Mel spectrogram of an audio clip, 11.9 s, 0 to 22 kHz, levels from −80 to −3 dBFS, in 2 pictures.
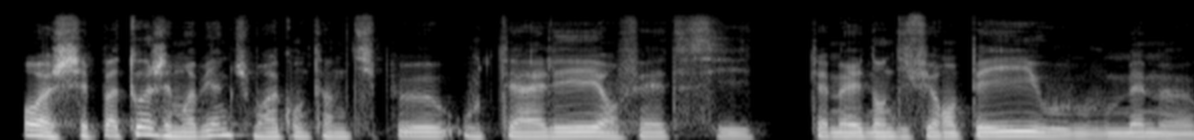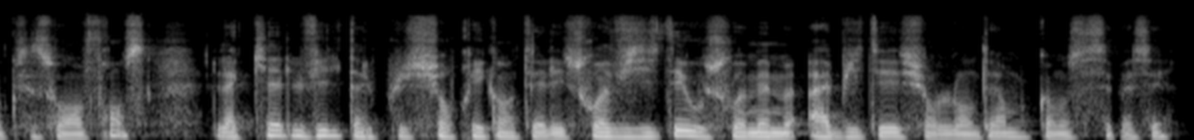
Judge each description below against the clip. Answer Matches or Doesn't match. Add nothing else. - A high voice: Doesn't match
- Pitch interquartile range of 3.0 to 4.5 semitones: Doesn't match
